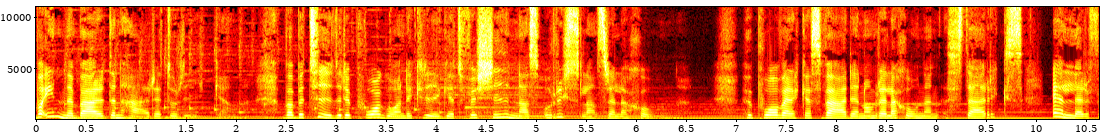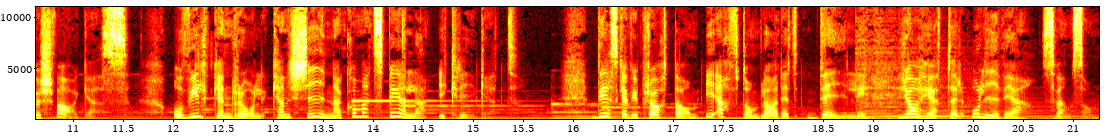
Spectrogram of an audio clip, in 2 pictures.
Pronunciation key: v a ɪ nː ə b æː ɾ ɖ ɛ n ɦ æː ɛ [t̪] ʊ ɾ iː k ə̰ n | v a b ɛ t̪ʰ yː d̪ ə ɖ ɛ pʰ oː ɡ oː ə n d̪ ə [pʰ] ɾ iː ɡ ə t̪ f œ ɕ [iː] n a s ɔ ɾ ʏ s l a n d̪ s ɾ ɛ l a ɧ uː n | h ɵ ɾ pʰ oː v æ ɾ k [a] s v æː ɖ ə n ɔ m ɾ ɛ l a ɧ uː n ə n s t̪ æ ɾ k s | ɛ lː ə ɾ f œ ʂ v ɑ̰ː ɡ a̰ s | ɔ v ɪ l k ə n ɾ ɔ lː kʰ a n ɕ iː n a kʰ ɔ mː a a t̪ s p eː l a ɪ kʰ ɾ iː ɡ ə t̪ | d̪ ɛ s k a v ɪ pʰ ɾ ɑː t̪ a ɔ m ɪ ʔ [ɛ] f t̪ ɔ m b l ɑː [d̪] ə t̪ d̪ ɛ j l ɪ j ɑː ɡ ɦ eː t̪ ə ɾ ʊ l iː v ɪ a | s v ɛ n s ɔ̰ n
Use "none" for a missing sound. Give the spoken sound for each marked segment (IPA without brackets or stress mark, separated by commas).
t̪, kʰ, iː, a, a, d̪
